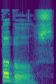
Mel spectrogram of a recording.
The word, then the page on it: bubbles: British English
